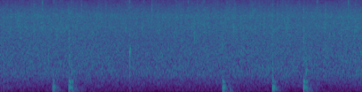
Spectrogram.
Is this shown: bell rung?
no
